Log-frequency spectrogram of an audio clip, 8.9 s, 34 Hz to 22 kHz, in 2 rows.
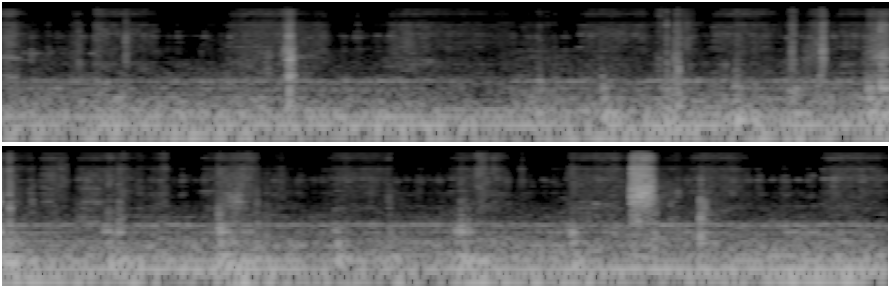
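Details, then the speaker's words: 2009 Honda Civic, rear wheel raised on jack stands and spun by hand after a loud rear noise while driving: steady low rough rumble with dry ticks, worn rear wheel bearing hub grinding. "you hear the grinding guys so there we go guys right here"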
